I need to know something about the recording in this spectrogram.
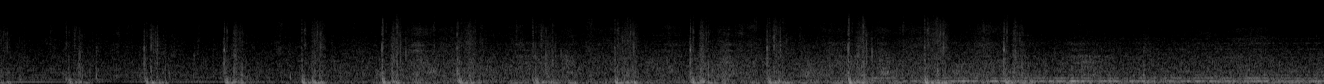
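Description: Footsteps thud on a dirt path.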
